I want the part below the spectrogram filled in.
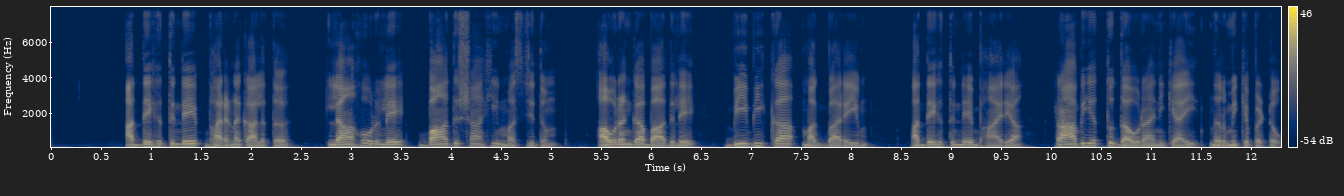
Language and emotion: Malayalam, neutral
